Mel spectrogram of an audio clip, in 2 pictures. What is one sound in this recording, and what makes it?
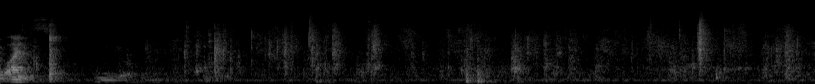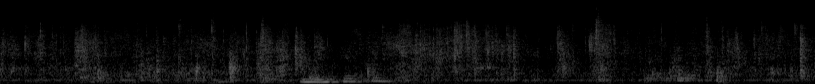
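Book pages rustle and turn.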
